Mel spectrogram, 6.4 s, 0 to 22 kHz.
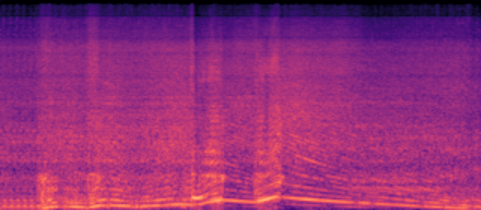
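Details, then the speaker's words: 1992 Honda Accord (CB7) track build, freshly wired with wideband installed, running on a new base map not yet tuned under load; crisp rev blips rising and falling, settling to a steady even idle; normal running. "he's actually able to get the air fuel ratio and get a better base tune in here so at this point in time this thing is running pretty well"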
